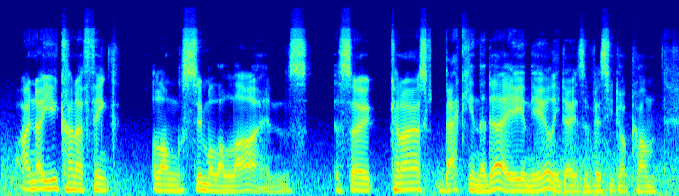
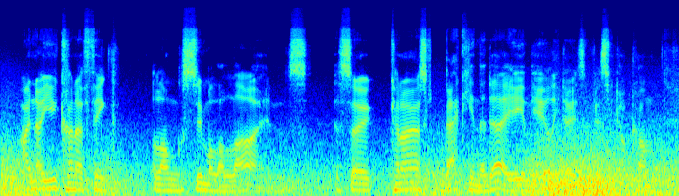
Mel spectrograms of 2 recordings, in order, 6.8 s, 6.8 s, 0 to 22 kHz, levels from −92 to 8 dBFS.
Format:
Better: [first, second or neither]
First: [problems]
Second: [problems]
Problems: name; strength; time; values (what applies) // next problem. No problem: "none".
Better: first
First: wind noise on the microphone; occasional gusts; 20 dB below the speech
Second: wind noise on the microphone; heavy; 4 dB below the speech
